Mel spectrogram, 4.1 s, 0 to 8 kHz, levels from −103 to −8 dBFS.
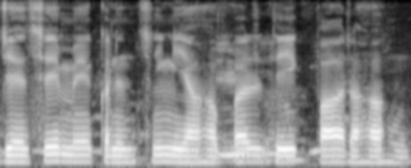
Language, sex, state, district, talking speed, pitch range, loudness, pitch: Hindi, male, Madhya Pradesh, Bhopal, 145 wpm, 115-120 Hz, -15 LUFS, 115 Hz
